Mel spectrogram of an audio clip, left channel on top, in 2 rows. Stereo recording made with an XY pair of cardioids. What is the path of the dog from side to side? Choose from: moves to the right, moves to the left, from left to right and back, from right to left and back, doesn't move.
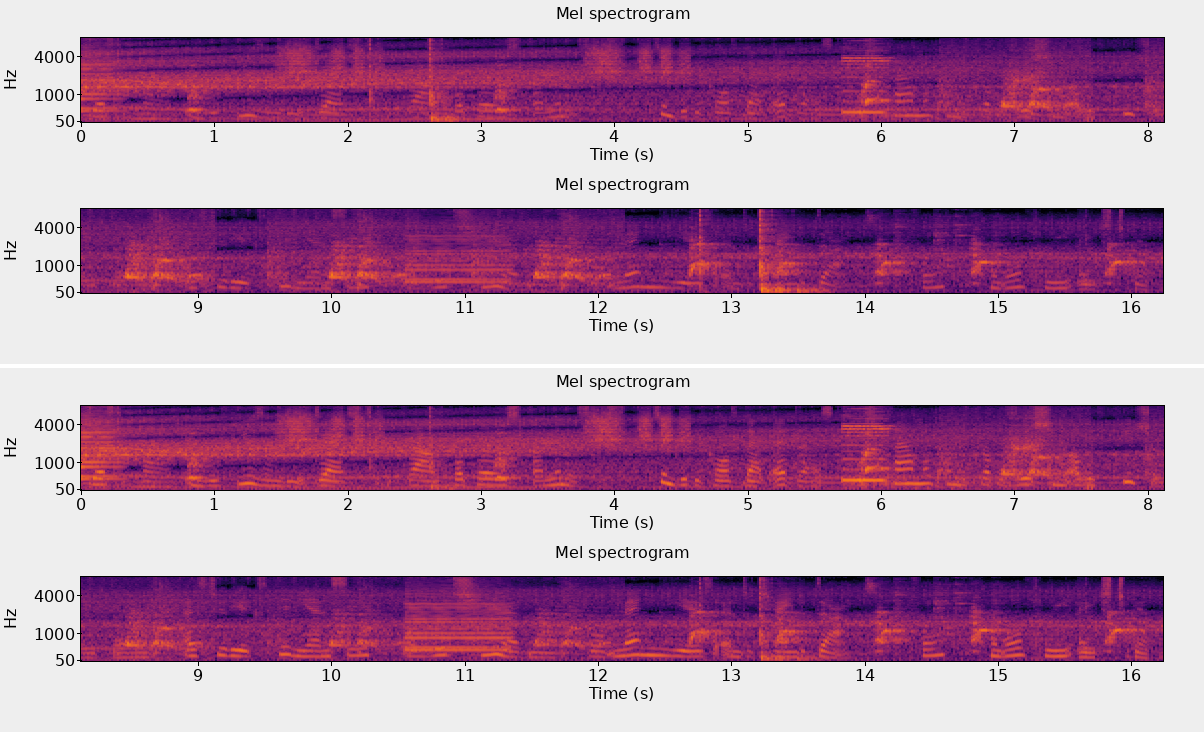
from right to left and back.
